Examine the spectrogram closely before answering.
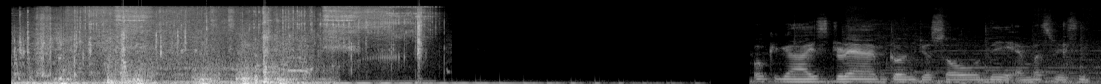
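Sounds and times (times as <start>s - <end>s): clanking gears and ratcheting machinery: 0.1s - 5.0s
low rumble: 0.7s - 7.1s.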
